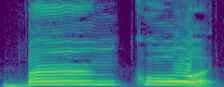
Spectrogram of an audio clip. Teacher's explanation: ele nasalizou o A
